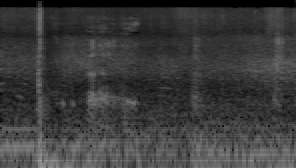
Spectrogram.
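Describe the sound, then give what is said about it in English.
A single short, low burp outdoors on a cold day rises briefly out of steady rumbling background noise, preceded by a sharp click; no one speaks. “Did you just burp?”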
